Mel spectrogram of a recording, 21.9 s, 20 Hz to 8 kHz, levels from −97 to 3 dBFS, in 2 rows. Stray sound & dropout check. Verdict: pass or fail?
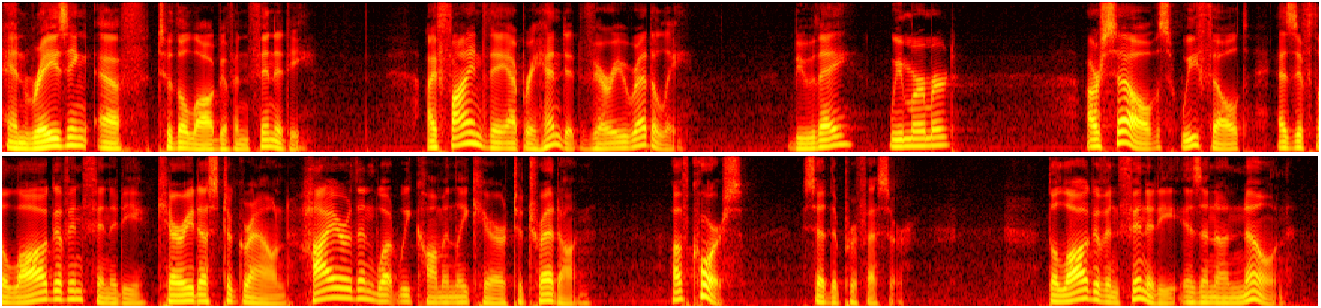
pass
